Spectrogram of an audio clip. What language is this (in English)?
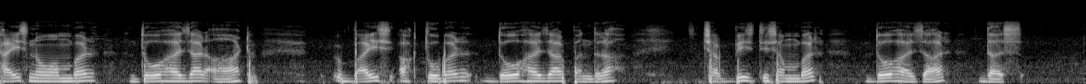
Urdu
